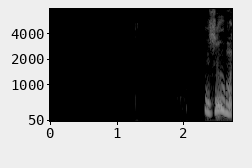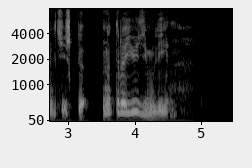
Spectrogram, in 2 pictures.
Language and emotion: Russian, sad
